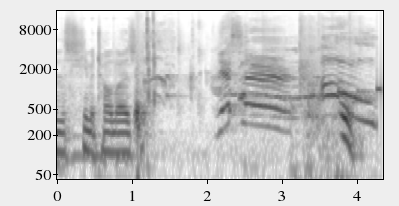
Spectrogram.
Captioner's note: laughs; beep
